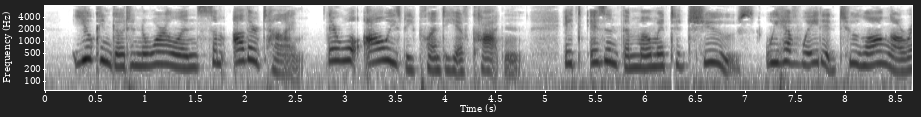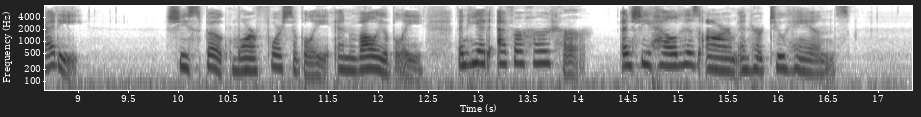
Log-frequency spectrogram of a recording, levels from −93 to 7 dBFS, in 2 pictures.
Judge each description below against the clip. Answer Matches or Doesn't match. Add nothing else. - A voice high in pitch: Matches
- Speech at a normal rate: Matches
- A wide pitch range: Matches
